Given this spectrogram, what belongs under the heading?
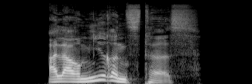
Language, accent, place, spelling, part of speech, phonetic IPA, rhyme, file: German, Germany, Berlin, alarmierendstes, adjective, [alaʁˈmiːʁənt͡stəs], -iːʁənt͡stəs, De-alarmierendstes.ogg
- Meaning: strong/mixed nominative/accusative neuter singular superlative degree of alarmierend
